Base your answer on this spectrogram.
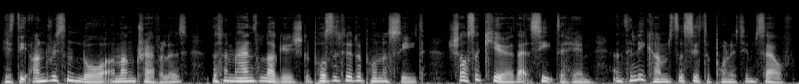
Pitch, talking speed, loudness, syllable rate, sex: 125 Hz, 220 wpm, -19 LUFS, 6.3 syllables/s, male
